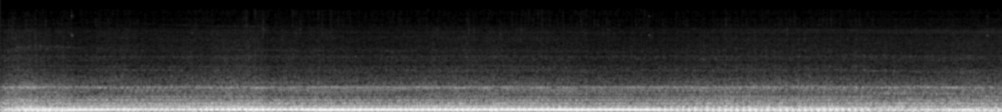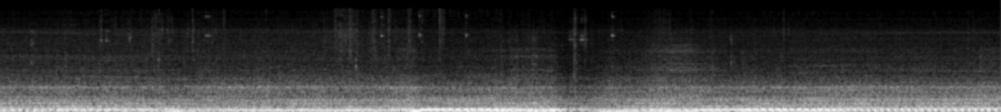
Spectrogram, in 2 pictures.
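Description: Diesel semi-truck engine running steadily as the truck rolls slowly along, heard from inside the cab, with a brief dip in level about three-quarters of the way through.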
